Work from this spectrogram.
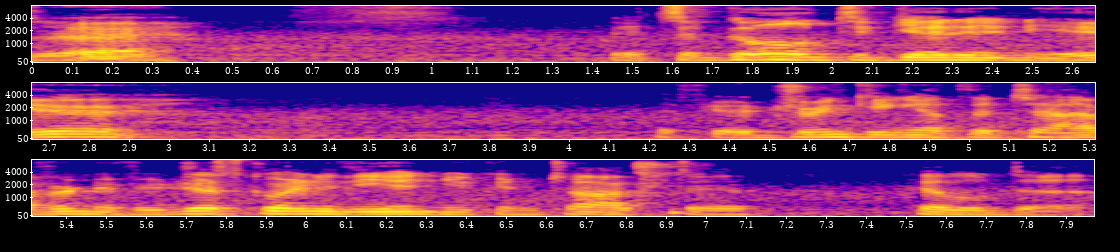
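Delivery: complaining, grumbling voice. Game master voicing a man who overhears the players' remark; grumbling. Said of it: "He kind of grumbles".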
